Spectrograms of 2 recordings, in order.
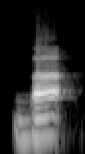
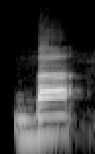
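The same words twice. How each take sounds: First: The vowel is short like a fatha sound. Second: The same.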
